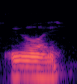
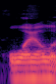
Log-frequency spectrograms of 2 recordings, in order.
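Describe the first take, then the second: First: It is said in a Southern accent. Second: It is said in a plain standard accent. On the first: "my cousins have these wonderful Southern accents" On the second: "it's not oil"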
